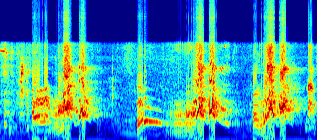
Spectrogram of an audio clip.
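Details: Boxer dog producing repeated barks and harmonic 'au au' howling calls in three main bursts, loud and close, with human voices mixed in.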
